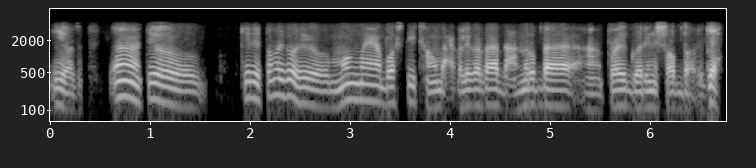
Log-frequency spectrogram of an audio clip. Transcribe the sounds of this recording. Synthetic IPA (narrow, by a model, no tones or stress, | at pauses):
eɦʌd͡zuɾ | ʌt̪jo | keɾit̪ʌpãj̃koomʌŋmajabʌst̪iʈʰaw̃bʱa̰koleɡʌrd̪ad̪ʱanɾop̚d̪aprʌjoɡːʌɾinesʌb̚d̪ʱʌɦʌɾuke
